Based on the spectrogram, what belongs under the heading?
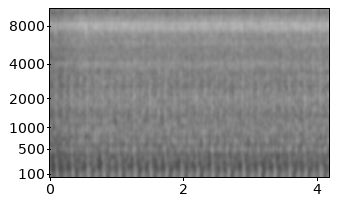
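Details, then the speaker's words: Exmark Metro 36 commercial walk-behind mower with Honda GV400 single-cylinder engine, curb find, first run on fresh gas after a recoil starter repair. Quick, evenly spaced firing pulses over a steady low thrum, no skips or clatter; idles smooth, purring like a kitten. "are you guys completely amazed as I am look how that's idling it's purring like a kitten man"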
